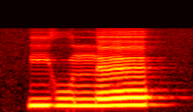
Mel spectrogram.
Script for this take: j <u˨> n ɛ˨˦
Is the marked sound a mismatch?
no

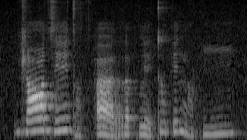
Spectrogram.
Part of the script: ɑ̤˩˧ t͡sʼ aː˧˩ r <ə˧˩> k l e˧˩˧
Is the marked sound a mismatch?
yes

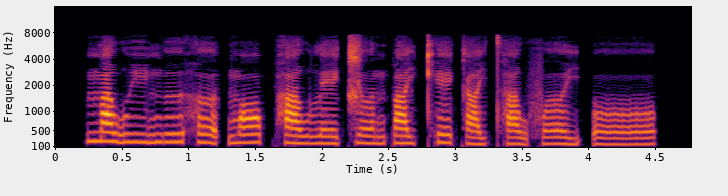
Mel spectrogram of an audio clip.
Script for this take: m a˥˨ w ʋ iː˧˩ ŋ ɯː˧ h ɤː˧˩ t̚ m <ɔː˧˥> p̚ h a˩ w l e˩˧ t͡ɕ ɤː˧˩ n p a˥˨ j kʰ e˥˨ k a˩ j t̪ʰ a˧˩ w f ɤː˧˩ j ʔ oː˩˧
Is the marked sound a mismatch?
no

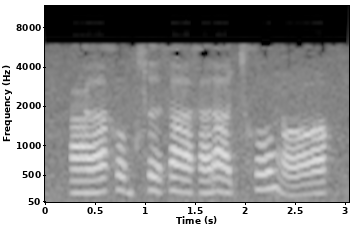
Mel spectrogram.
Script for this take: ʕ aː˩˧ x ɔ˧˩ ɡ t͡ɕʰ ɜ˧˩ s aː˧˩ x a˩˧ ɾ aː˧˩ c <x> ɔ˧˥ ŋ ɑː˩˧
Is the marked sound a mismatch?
no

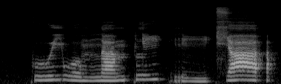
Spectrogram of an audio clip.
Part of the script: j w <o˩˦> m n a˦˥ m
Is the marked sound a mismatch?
yes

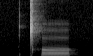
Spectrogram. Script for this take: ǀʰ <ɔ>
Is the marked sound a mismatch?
no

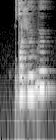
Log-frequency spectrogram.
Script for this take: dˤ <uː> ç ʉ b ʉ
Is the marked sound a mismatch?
yes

